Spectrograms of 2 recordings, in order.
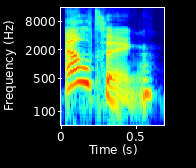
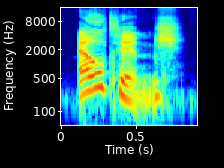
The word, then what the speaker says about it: Eltinge: that it was pronounced elting like with a hard G but there is a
